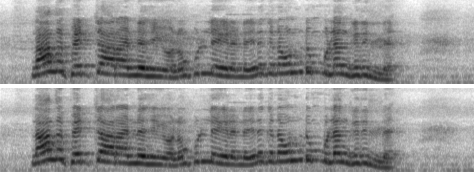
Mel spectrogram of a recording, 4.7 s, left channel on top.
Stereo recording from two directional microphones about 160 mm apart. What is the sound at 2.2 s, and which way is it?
Speech, centre (ahead or behind).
